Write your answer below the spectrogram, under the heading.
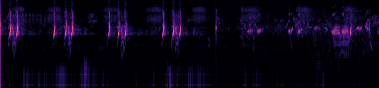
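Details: Common quail calling for quail hunting: clipped three-note phrases repeated about once a second, followed by softer chirps from other birds toward the end.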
